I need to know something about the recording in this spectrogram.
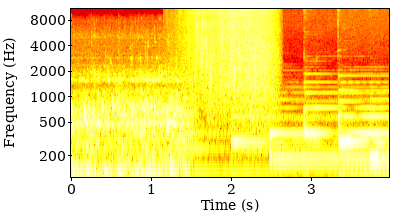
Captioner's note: water splashes; soft piano music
